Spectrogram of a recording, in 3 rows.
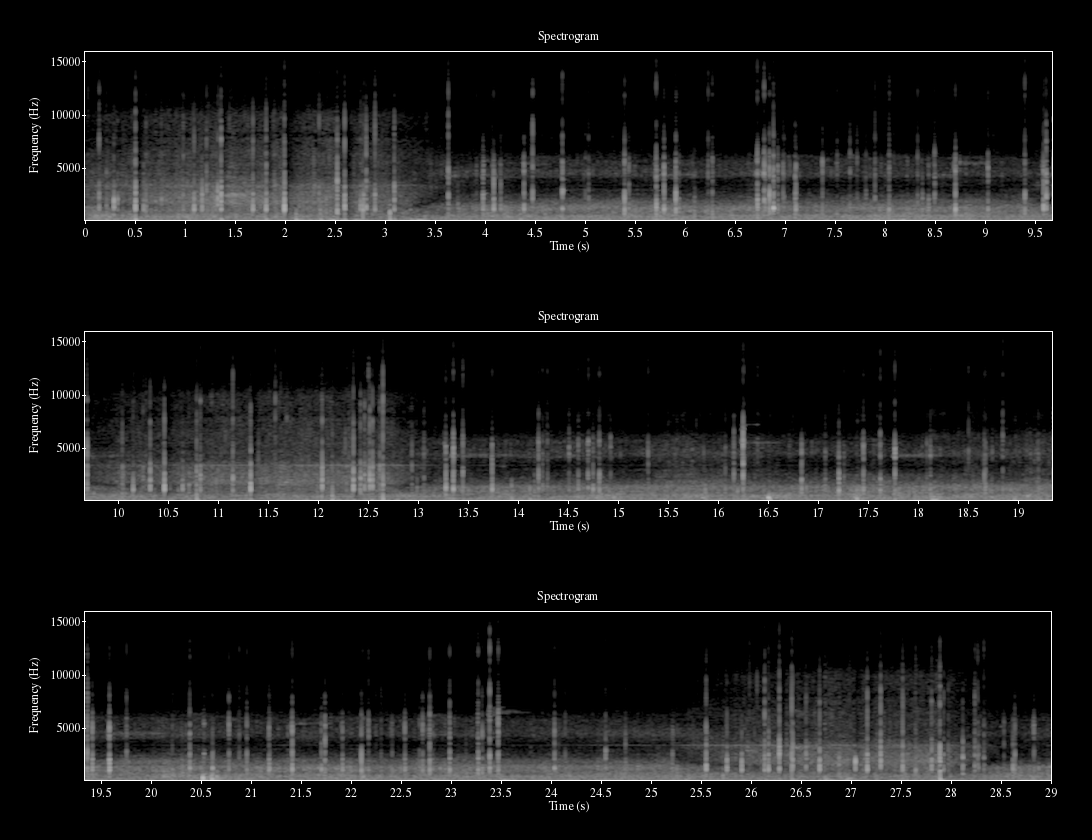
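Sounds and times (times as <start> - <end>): raindrops ticking close by: 0.0 - 15.4, 16.0 - 29.0
steady rain falling: 0.0 - 29.0.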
